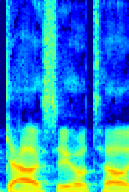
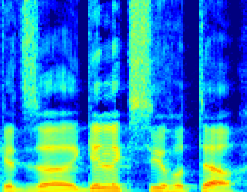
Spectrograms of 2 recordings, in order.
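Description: First: Said in the usual way. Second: Put-on French-accented hotel manager; name the hotel in a French accent. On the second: Hotel manager naming the isolation hotel, French accent. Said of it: "some French guy".

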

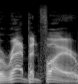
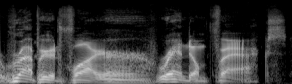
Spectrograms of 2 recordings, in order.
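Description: First: Said in the usual way. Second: Slow, drawn-out segment announcer; mock announcer. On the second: Host launching random facts segment, drawn-out mock announcer. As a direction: stretch it out like a show intro.

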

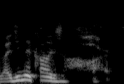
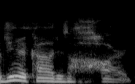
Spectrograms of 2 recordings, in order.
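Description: First: Whispered "Like, junior college is hard.". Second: Said in the usual way. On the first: Shown as a demonstration. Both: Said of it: "Like, don't get it twisted".

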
